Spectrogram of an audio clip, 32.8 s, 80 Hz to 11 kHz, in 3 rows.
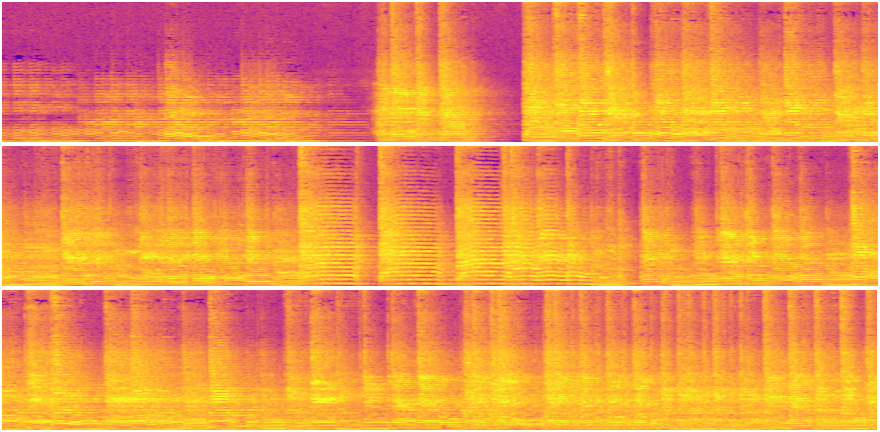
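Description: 1979 Fender Stratocaster electric guitar played through an amplifier. A held note fades about four seconds in, then after a short phrase and a brief break the playing runs on continuously, note after note.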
